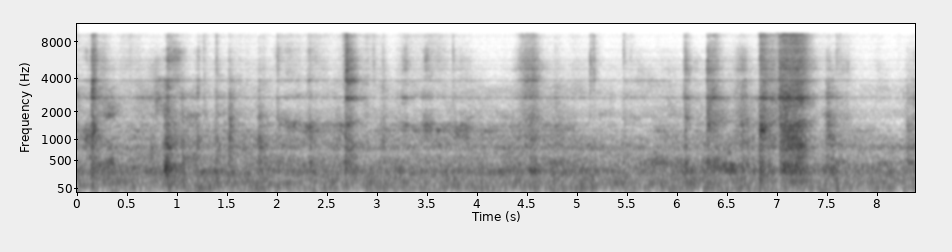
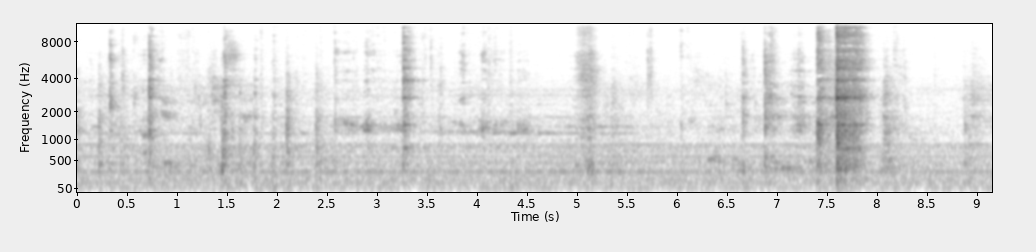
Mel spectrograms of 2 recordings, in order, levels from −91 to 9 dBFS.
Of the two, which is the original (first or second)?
second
